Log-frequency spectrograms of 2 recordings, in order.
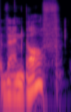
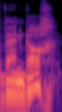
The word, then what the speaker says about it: Van Gogh: So Americans say Vincent van Gogh. Brits say Van Gogh. Neither of those really makes any sense from an English language pronunciation standpoint, but whatever. And then Dutch people say something like Van Gogh, and I'm probably butchering that.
